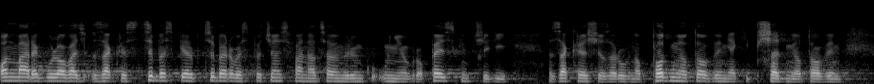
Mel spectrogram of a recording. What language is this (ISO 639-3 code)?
pol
